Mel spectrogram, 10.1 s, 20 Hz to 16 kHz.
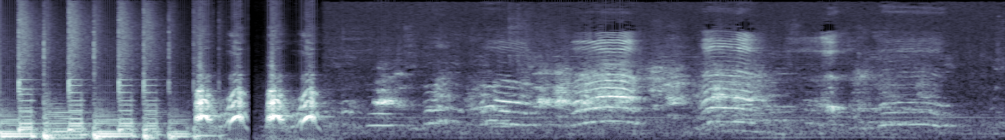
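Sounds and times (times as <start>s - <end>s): dog barking: 2.0s - 7.1s.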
